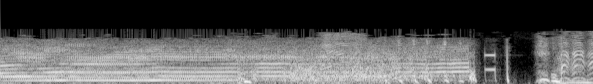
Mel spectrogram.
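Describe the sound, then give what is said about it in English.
A lawn edger's small engine roars loudly and steadily with a harsh grinding rasp as it is used to cut a brand new phone in half, then sputters and cuts out briefly before revving back up. “Oh, a lawn edger”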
